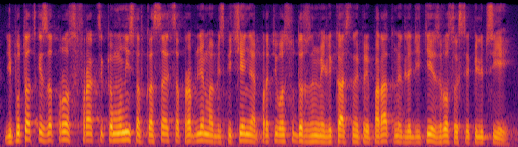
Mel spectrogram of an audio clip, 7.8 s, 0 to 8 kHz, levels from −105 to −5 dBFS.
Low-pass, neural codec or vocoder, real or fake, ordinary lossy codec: 7.2 kHz; codec, 16 kHz, 2 kbps, FunCodec, trained on LibriTTS, 25 frames a second; fake; none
